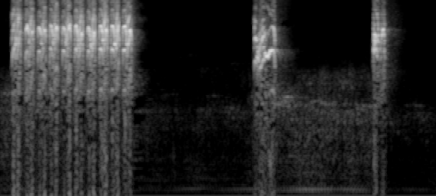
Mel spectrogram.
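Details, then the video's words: A rapid chattering series of about ten harsh, high notes from a Sogok ontong bird, followed after a pause by two more scratchy single bursts. "Suara Burung SOGOK ONTONG"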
